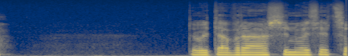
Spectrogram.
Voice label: "fras", Welsh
